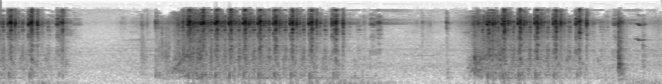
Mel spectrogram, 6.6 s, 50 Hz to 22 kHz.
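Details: Craftsman Eager 1 22-inch self-propelled mower, 5.5 HP Tecumseh, rebuilt carburetor, intake seemed dry; short ragged bursts of firing catch a second or so then fade out. Sticking governor causing sputtering no-run, fixed by adjusting governor back slightly.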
